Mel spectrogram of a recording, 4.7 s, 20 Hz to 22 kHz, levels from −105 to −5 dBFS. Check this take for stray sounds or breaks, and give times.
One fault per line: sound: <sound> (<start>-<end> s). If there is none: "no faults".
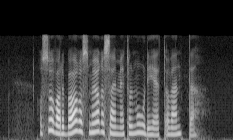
no faults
